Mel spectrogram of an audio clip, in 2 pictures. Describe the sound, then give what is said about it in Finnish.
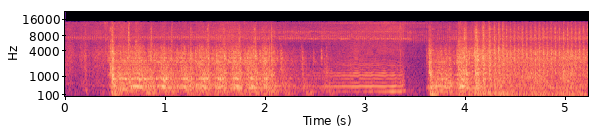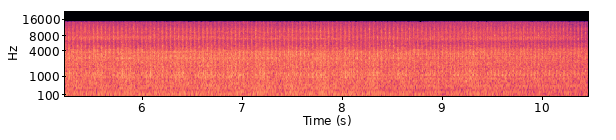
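A tractor engine cranks with a brief whining starter, then catches and settles into a steady, loud diesel rumble that runs on evenly to the end, with no voices. “Traktori. Tai leikkuu puimuri.”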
